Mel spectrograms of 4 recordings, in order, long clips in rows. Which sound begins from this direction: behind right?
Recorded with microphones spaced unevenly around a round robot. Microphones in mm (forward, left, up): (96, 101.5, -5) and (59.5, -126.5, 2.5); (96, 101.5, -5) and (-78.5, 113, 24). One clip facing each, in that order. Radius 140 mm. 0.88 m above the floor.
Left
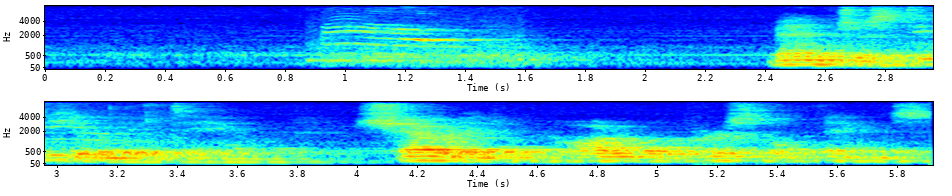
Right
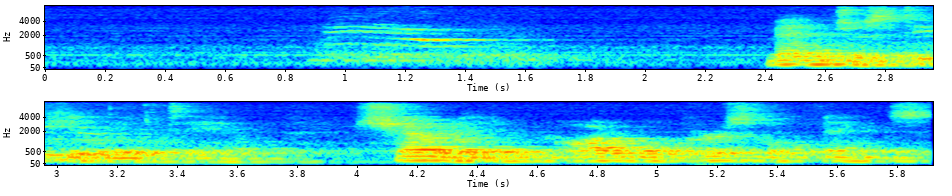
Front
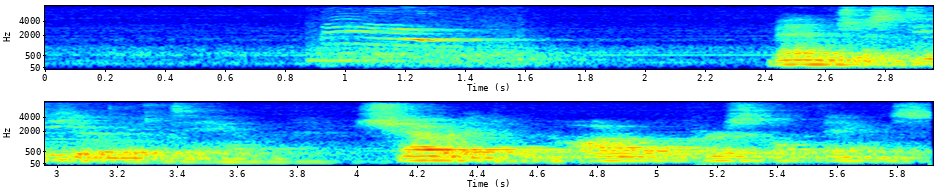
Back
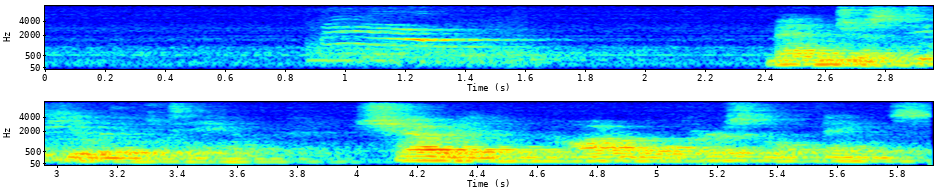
A man speaking, at 2.4 s.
